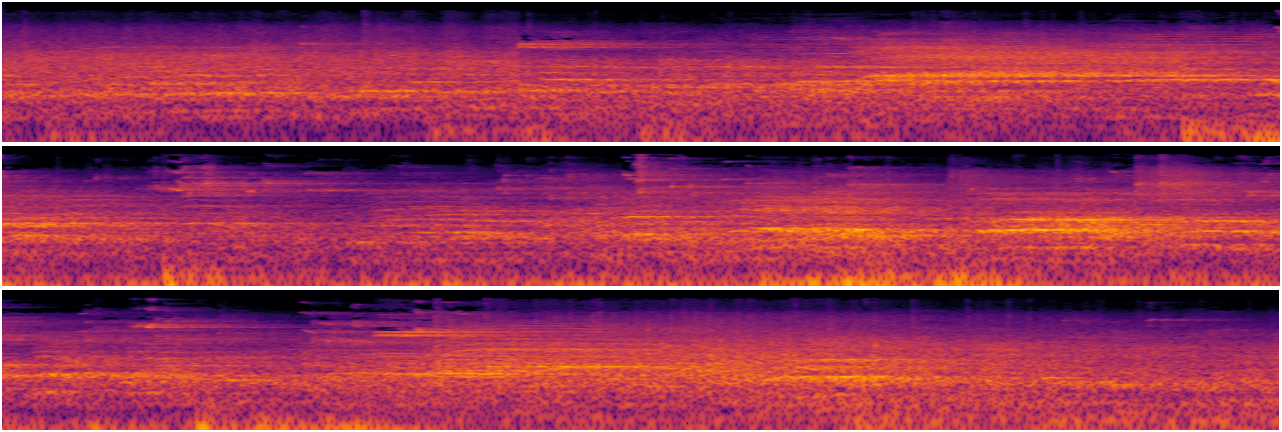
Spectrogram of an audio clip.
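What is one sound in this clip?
Young men shout to each other in an echoing gym.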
